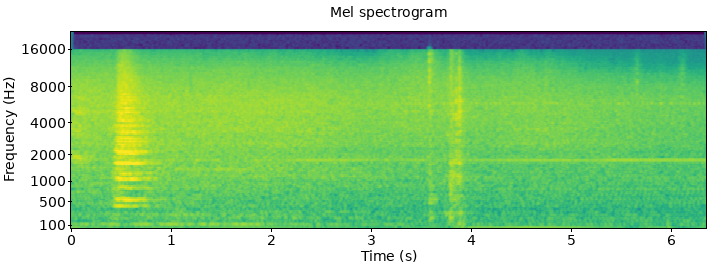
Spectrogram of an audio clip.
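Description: Hot-air rework gun blowing steadily on an iPhone logic board while a small chip is being removed. A short horn toot about half a second in is the loudest sound, and two light clicks come a little before four seconds in.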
